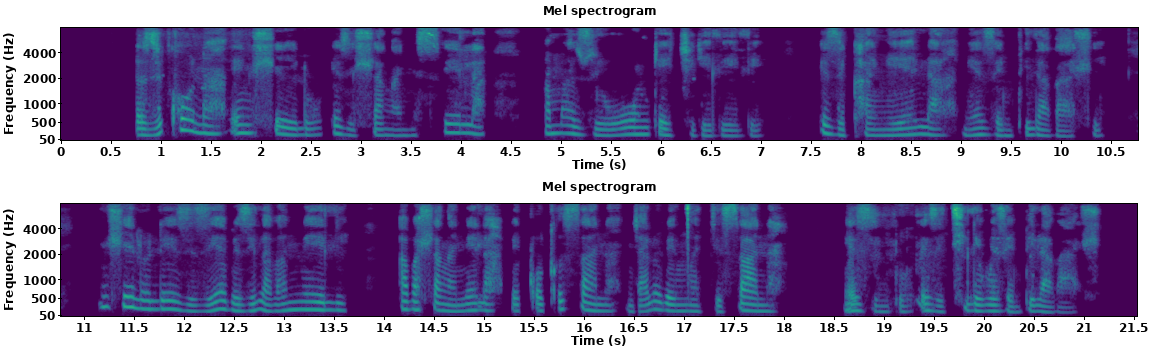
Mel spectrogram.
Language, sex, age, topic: North Ndebele, female, 25-35, health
